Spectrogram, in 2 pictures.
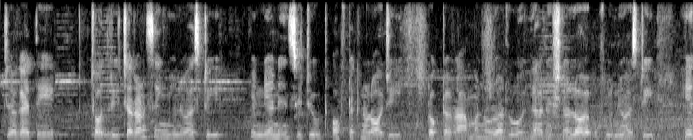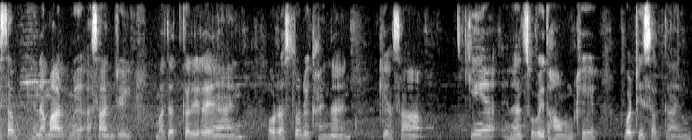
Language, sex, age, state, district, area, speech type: Sindhi, female, 45-60, Uttar Pradesh, Lucknow, urban, spontaneous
